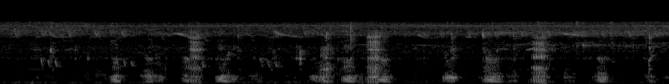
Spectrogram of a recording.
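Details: Pigs on a farm in Manipur, giving a steady run of short, low grunts and snorts, several per second at times, over a constant high hiss of background noise.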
